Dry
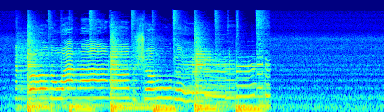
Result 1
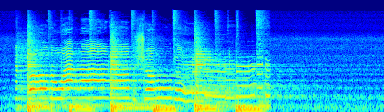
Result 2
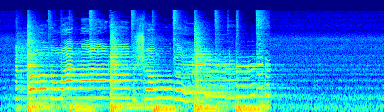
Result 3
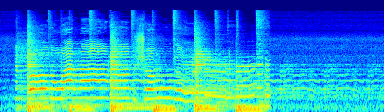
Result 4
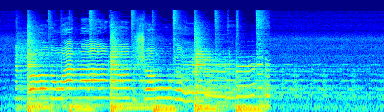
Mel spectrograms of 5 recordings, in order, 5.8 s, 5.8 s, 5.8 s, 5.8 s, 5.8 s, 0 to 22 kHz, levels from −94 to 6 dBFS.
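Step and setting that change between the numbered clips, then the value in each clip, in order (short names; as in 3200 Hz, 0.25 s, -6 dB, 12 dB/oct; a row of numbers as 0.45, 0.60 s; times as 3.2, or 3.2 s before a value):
band-limited delay, time: 179, 70, 658, 433 ms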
